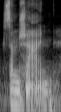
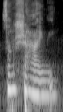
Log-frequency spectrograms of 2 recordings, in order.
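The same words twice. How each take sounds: First: It is said lazily, sleepy and relaxed. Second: It is said in a normal, alert way. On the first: The speaker calls it right. "com preguiça" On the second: The speaker calls it wrong. "tentar falar normal"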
